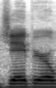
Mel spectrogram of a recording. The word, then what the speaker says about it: Jabriel: Mabin Gabriel with it's spelled with a J if you're listening to this. That's why we said Jabriel. We're not just reading it bad.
